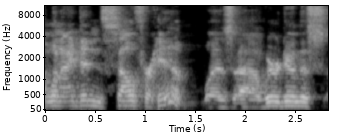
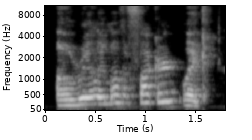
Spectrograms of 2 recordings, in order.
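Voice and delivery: mock outrage; 9 semitones higher than usual. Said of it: "that look of".

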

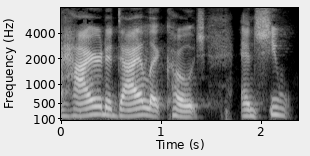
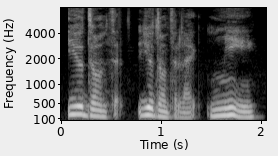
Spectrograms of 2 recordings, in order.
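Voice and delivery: lower, deliberate Botswanan accent, slowing at the end; deep Botswanan accent; 4 semitones lower, 6 dB quieter than usual. Shown as a demonstration. Actress answers the director in her audition, deep Botswanan accent. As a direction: drop the voice into a careful Botswanan accent. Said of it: "why my voice got so deep".

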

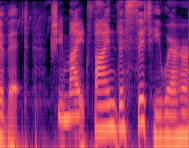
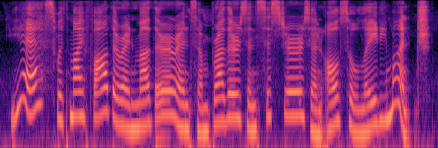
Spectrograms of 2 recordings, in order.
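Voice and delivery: high, eager animal voice; friendly little rabbit; 6 semitones higher than usual. Acted. Rabbit telling Blackie about his family, high and eager.

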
